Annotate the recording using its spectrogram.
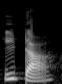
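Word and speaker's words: η: The coefficient of viscosity, pronounced as eta, can be measured or defined as the ratio of shearing stress to the strain rate.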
